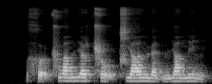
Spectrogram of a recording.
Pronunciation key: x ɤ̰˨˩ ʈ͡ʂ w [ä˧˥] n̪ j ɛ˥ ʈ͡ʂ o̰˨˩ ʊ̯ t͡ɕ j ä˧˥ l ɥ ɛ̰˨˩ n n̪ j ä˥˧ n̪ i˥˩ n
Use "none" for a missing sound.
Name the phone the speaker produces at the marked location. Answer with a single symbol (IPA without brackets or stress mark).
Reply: ä˥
